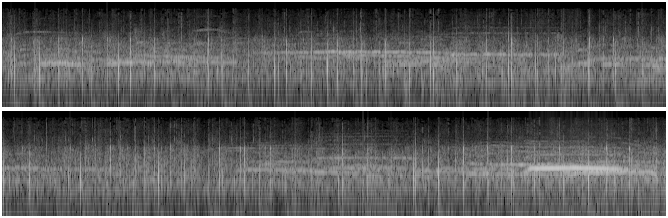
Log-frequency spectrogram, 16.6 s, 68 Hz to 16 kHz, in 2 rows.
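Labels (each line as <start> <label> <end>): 0.0 A crowd cheers and whoops loudly and continuously. 14.7
0.0 A crowd cheers loudly and continuously at a concert. 16.6
0.0 A crowd claps loudly and continuously at a concert. 16.6
14.7 A crowd cheering loudly at a concert. 16.6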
